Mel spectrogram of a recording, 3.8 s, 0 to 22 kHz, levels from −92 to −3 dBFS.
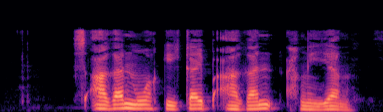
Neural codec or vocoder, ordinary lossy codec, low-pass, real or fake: none; Opus, 64 kbps; 7.2 kHz; real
